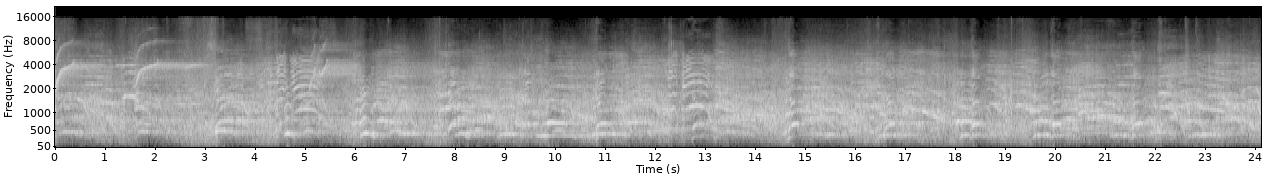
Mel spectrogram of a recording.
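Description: A swimmer splashes through the water.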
